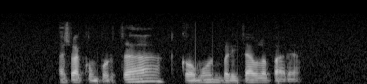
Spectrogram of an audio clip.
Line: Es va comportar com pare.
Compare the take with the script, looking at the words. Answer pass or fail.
fail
